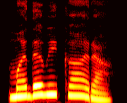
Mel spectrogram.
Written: ಮದವಿಕಾರ

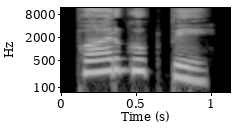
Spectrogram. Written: ಪ್ರಕೋಪ

